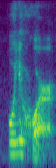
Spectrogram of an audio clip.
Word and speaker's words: 不一会儿: 它的这个基本上我们习惯的念是不一会儿，对不对？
